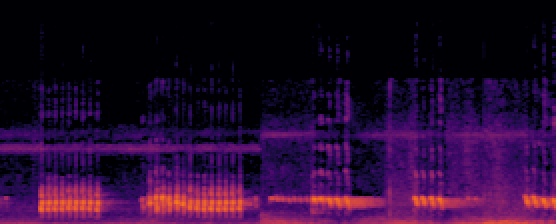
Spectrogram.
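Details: Trucukan (yellow-vented bulbul) in lively forest-style long ropel song, used as a lure to set other trucukan singing; bursts of rapid buzzy pulsed chatter repeated in short trains, with bright whistled phrases breaking in toward the end.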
